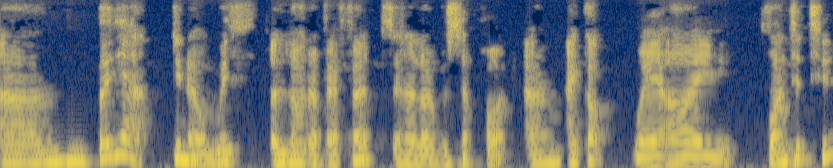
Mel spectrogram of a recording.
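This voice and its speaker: The speaker has a Vietnamese accent. The pace is moderate. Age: 20s. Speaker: lawyer. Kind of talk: casual interview.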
